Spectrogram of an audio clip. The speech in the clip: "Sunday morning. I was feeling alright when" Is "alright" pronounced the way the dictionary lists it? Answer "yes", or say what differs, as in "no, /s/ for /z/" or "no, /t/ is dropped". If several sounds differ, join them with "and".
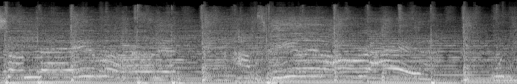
yes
